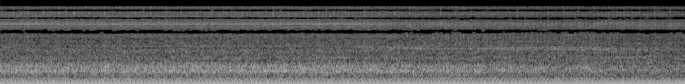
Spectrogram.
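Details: 1924 Ford Model T four-cylinder, first start after 22+ years, with the engine and transmission reinstalled during restoration; steady, even low rumble with no knocks or misses, idling smoothly and sounding healthy.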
